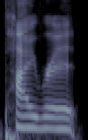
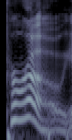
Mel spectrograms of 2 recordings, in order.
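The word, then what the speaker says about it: Pierrot: It's Pirot, like, it's not pirate, but... – Yeah, the pirate clown. – The pirate clown. This has gone off the fucking rails. – Pirot. – It was Pirot, yeah.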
